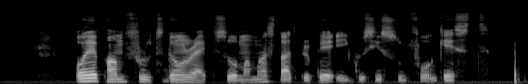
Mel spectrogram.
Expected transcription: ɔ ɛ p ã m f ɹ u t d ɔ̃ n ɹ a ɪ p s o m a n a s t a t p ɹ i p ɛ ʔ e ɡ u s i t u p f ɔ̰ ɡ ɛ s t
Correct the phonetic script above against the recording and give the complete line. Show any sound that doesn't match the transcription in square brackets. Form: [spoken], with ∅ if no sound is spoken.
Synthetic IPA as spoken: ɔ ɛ p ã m f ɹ u t d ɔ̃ n ɹ a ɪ p s o m a [m] a s t a t p ɹ i p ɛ ʔ e ɡ u s i [s] u p f ɔ̰ ɡ ɛ s t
